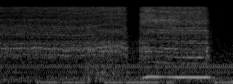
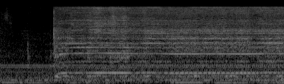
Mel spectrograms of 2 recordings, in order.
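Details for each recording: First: RC car winch on a third-channel winch controller, winching in under load: short strained motor tone rising then holding about a second; motors growl because only low voltage reaches them. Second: RC car winch on a third-channel winch controller fed 11 volts, bypassing the receiver: after a quiet start the motor spools out much faster with a steady, high, even whine, running smoothly.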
